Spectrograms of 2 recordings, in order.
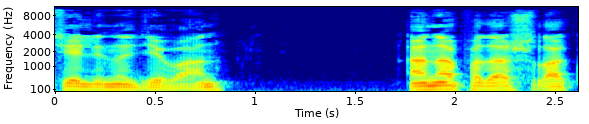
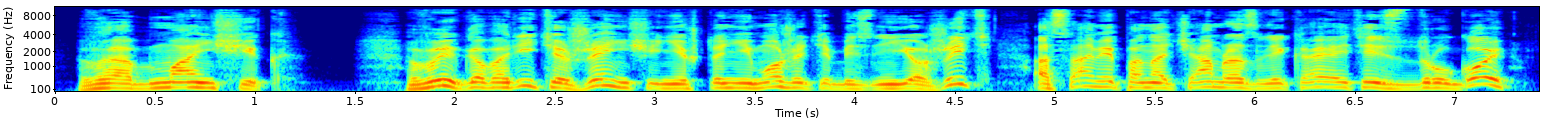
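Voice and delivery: relentless accusation; 8 semitones higher, 4 dB louder than usual. Acted. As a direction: keep pressing, no mercy. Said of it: "Она продолжала давить".

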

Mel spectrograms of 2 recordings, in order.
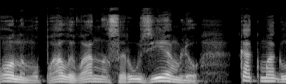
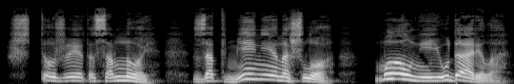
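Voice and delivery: high voice, growing louder; dazed hero exclaiming; bewildered exclamation; 7 semitones higher, 4 dB louder than usual. A narrator's reading. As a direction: cry out in confusion, building in alarm. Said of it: "и воскликнул".

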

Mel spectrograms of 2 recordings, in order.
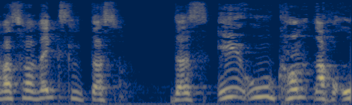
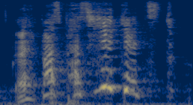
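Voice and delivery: put-on higher girlish question; lightly voiced girl; 11 semitones higher than usual. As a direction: ask it as the girl. Regine voice.

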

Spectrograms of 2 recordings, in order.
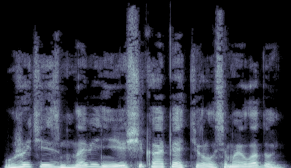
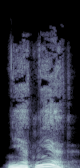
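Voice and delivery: mildly raised, angry refusal; angry cry; 3 dB louder than usual. A narrator's reading. Woman refuses the order to dress, mild angry cry. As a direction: refuse angrily, narrator's restrained shout. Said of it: "гневно закричала она".

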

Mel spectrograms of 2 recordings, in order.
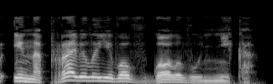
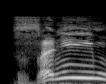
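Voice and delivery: high-pitched drawn battle cry; narrator's acted yell to give chase; roar. A narrator's reading. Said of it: "в свою очередь заревел Панха".

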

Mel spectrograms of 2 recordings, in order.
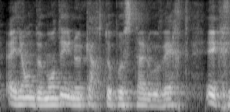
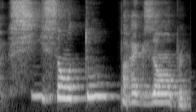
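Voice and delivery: high, smiling lilt; lightly teasing, pitched up; smiling reply; 9 semitones higher than usual. A narrator's reading. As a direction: top her accusation with a smile. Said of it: "répondit en souriant Georgette".

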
